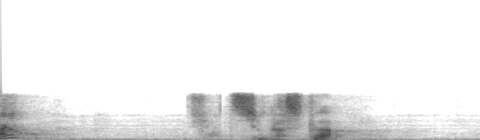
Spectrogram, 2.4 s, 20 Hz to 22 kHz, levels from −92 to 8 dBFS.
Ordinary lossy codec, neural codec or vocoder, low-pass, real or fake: none; codec, 24 kHz, 1.5 kbps, HILCodec; 7.2 kHz; fake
